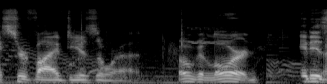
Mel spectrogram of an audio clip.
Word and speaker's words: Yozora: Is that what it's pronounced? Yozora.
